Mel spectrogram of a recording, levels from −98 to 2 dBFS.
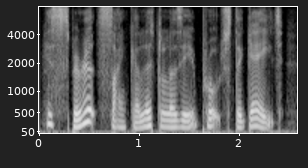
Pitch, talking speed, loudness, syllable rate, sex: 170 Hz, 230 wpm, -18 LUFS, 5.9 syllables/s, female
